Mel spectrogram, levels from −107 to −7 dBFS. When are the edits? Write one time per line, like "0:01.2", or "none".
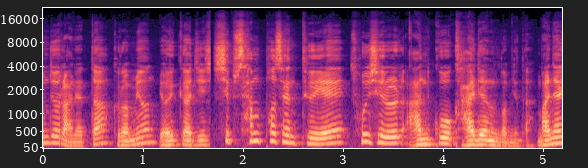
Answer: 0:01.7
